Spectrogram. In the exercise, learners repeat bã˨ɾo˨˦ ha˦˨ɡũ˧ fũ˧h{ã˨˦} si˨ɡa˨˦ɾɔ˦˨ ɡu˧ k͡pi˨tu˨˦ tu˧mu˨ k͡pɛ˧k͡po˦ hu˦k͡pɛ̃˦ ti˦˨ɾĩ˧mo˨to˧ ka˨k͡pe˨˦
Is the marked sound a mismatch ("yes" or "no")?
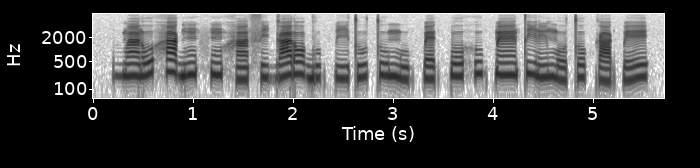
yes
